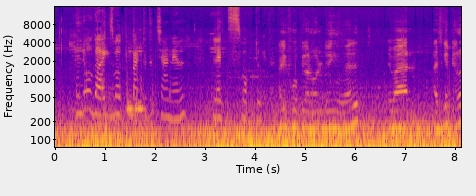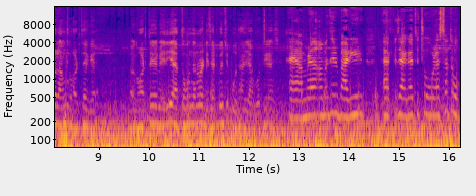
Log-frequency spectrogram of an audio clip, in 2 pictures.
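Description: Steady low rumble of a car being driven, heard from inside the cabin, with voices talking over it.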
